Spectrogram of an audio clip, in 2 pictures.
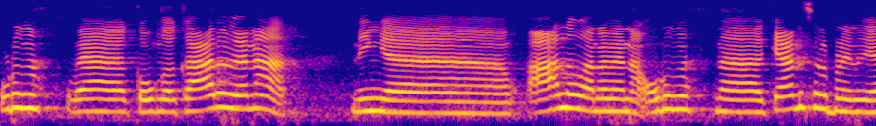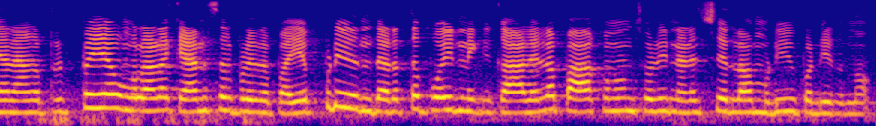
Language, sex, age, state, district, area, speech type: Tamil, female, 60+, Tamil Nadu, Tiruvarur, urban, spontaneous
